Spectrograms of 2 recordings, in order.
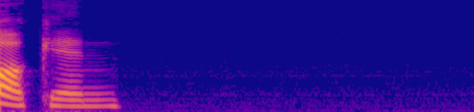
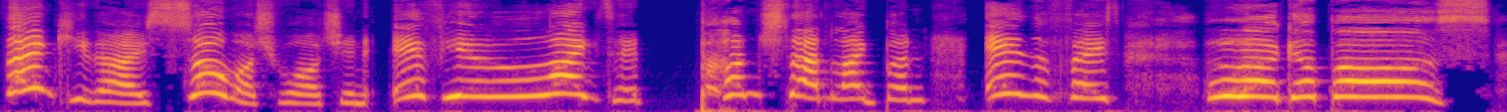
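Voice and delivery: much louder, higher shouting outro; loud Irish outro; 9 semitones higher, 8 dB louder than usual. Retold or imitated. Irish YouTuber yelling the sign-off, loud. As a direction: bellow the sign-off. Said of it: "a really loud video".

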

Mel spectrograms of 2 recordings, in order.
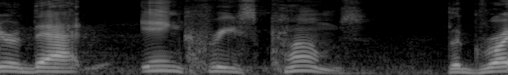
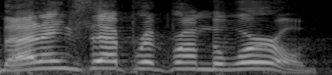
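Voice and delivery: usual speaking voice

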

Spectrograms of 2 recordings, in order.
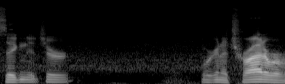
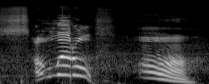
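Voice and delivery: frantic yell; 8 dB louder, slower than usual. Real, not acted. Health bar nearly gone.

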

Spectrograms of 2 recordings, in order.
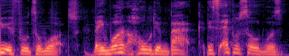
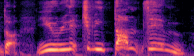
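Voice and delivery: very high, squealed telling-off; exasperated outburst; 3 dB louder than usual. Acted. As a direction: berate in disbelief, pitch way up. Outburst at the one crying.

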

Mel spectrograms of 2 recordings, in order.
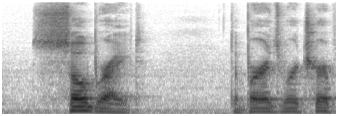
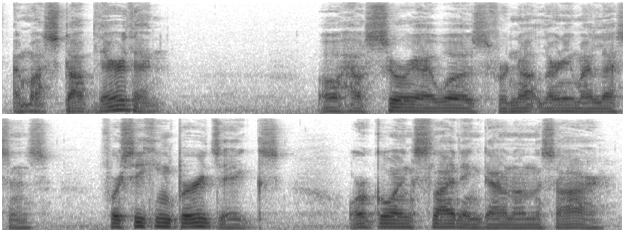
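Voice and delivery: usual speaking voice

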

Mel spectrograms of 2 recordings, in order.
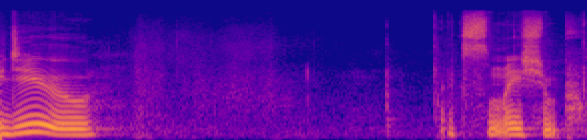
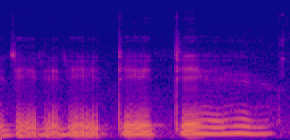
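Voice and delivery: usual speaking voice

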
